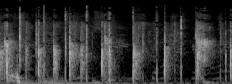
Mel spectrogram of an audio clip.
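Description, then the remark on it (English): A burst of applause for a sung and rapped performance: brisk, overlapping handclaps in an uneven, lively patter, fairly loud and sustained throughout the short stretch. “You deserve the applause.”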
